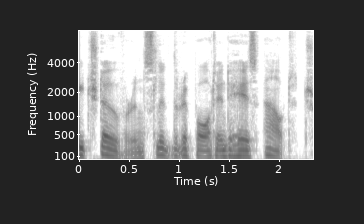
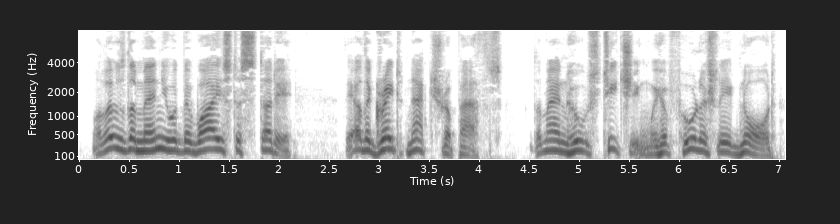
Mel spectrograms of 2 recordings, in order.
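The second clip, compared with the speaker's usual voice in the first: higher, eager lecturing voice; enthusiastic old chief; 6 semitones higher than usual. Acted. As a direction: preach with fresh zeal.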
